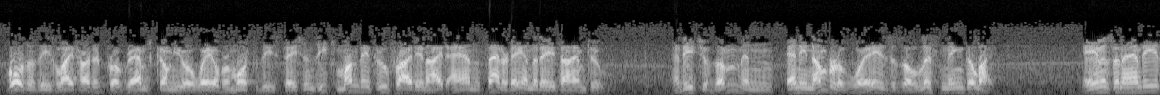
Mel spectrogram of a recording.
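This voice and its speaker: A man with a mid-range, slightly rough voice reads scripted promotional announcements in the upbeat, polished manner of a 1950s radio announcer. The audio is muffled and narrow-band, like a radio recording from that era.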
